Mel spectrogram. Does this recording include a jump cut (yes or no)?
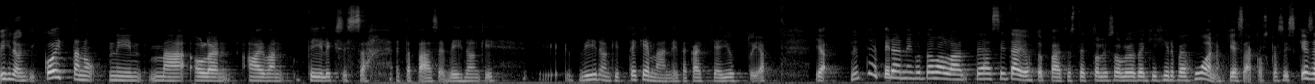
no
